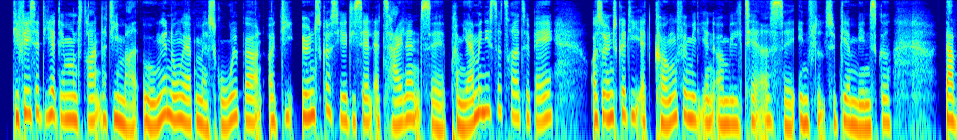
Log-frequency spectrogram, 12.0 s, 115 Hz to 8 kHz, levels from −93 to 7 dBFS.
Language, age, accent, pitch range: Danish, 30-49, native, 180-220 Hz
